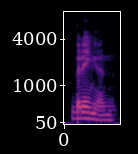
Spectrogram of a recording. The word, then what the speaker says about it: bringen: Bringen. So you don't pronounce so much the g here because it's ng. It's an ng combination.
